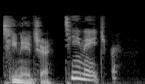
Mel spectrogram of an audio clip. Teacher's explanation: Teenager, with the emphasis at the beginning.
